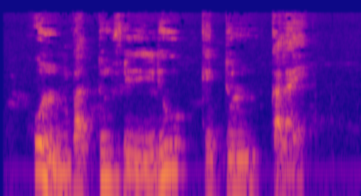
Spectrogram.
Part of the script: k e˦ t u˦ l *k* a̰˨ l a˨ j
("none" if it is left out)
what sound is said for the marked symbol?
k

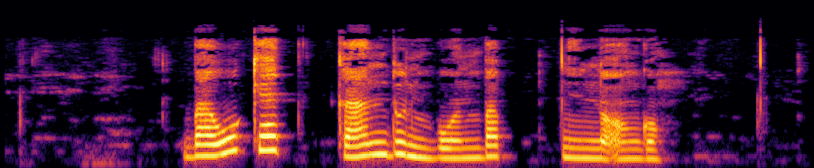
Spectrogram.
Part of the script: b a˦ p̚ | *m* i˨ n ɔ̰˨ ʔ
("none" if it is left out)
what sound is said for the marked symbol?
n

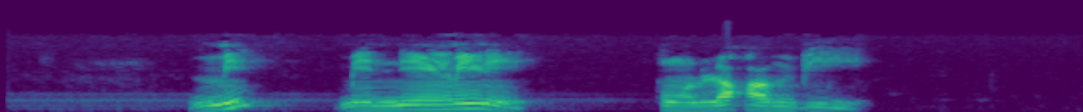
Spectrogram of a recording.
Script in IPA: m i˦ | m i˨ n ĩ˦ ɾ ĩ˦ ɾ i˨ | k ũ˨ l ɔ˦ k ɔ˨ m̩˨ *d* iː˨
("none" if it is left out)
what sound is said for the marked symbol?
b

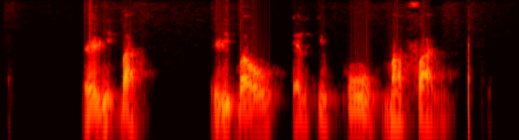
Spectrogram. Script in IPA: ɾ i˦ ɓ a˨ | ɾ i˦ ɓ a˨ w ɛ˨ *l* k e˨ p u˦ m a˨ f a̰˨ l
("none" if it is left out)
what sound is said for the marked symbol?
l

